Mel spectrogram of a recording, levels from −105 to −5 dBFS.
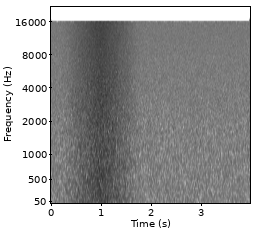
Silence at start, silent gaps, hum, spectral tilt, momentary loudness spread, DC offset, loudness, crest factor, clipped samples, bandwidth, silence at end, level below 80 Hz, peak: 0 s; none; none; 0 dB/octave; 18 LU; under 0.1%; -15 LUFS; 20 dB; under 0.1%; 16.5 kHz; 0 s; -46 dBFS; 0 dBFS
